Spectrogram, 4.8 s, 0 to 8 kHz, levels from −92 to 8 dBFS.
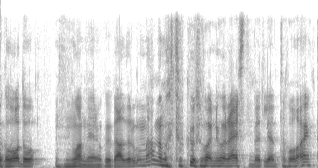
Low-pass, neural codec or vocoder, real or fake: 7.2 kHz; none; real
